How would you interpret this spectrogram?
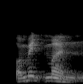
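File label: "komitmen", Malay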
